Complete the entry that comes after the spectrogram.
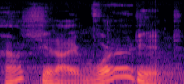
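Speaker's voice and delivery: put-on young friend asking casually; teen girl voice. A narrator's reading. Bev's voice in story.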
